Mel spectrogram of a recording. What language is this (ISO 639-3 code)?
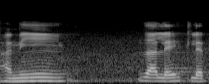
kok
